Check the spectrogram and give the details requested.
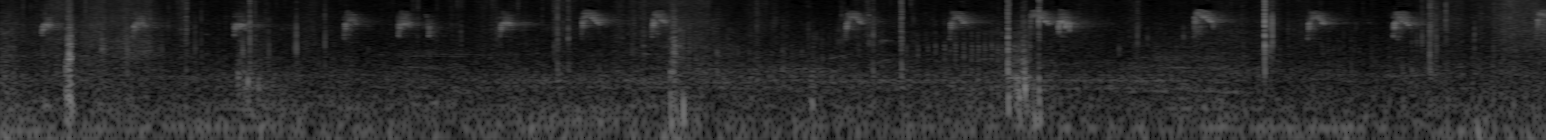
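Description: Near silence, with a small bird giving faint, high, short chirps about twice a second, and a few soft clicks.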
